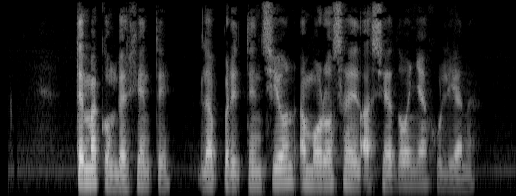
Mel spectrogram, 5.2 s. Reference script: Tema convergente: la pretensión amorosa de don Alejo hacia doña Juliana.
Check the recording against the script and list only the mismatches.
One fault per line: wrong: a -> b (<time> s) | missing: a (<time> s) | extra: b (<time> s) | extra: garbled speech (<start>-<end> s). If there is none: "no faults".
missing: don Alejo (3.6 s)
